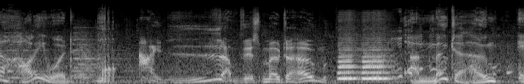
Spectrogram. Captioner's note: honking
